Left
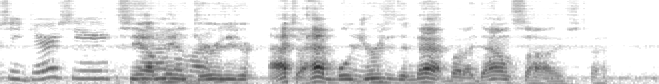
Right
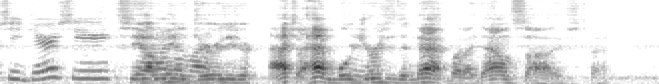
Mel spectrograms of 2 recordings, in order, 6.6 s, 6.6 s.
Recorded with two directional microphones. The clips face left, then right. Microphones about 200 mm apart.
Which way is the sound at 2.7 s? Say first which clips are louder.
Left 2 dB; 15° left (ahead or behind).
